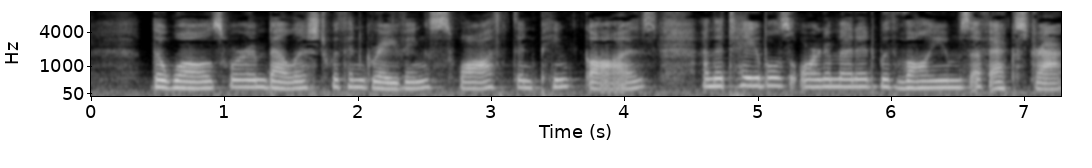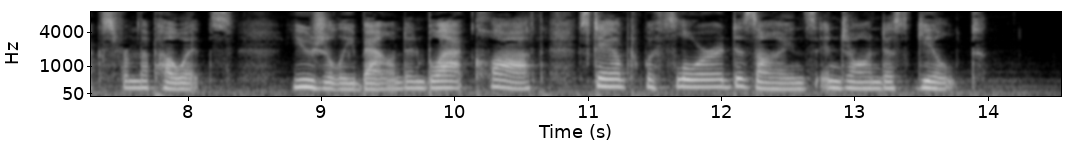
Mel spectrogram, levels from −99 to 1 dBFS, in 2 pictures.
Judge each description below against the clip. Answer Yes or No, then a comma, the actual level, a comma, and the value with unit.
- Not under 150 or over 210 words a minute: No, slow, 135 wpm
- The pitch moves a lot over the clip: No, average, 3.5 semitones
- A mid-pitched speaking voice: No, high, 200 Hz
